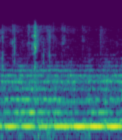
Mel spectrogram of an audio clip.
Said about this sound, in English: Sorry about that. We're near the train right now. I'm going to let it go by.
